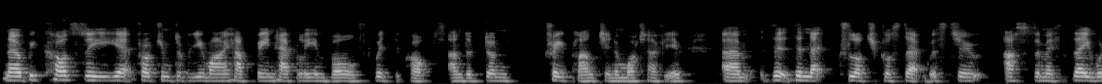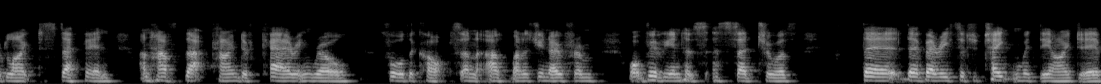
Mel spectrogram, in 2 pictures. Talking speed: 195 wpm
